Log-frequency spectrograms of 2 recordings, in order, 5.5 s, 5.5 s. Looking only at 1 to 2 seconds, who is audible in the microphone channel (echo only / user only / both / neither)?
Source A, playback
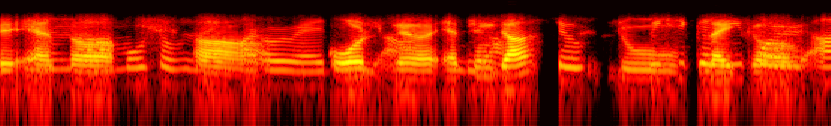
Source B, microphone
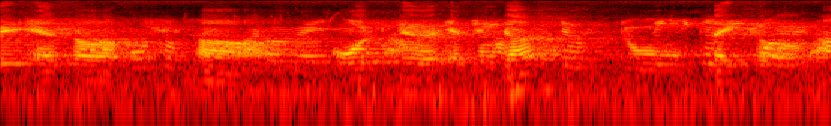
echo only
